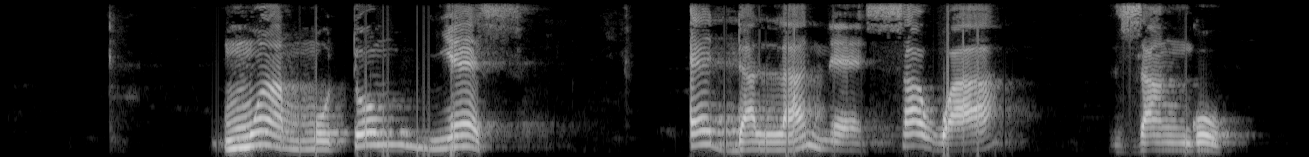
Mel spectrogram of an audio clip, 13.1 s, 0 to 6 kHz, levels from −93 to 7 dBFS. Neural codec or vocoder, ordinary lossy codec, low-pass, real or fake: none; AAC, 48 kbps; 5.4 kHz; real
